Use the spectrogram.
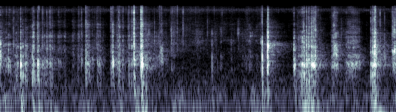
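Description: A utility knife blade carves a solid, dry orange laundry soap bar, breaking off long shavings. Quiet, dry scraping is broken by a run of crisp, bright crackling snaps as the shavings crack away, with almost no low end.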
